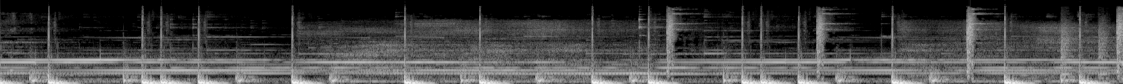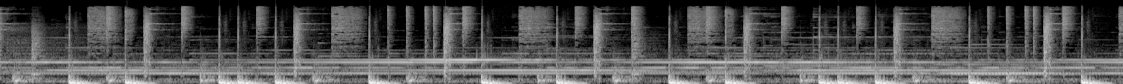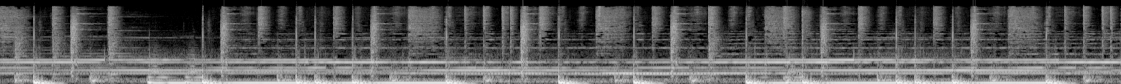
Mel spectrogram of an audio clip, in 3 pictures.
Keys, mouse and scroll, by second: 7.4 scroll down 3, 7.6-8.2 middle drag, 8.2 ctrl+s, 8.4 middle drag, 8.7 ctrl+s, 11.3-15.7 middle drag, 15.7 click, 16.8-17.8 drag, 17.8 ctrl+v, 19.3 click, 21.1-23.4 drag, 27.5 click, 28.7 scroll up 4, 29.1-29.8 middle drag, 29.8 scroll down 3, 30.0-32.9 middle drag, 32.9 click, 33.0-33.5 middle drag, 33.5-33.6 scroll up 2.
